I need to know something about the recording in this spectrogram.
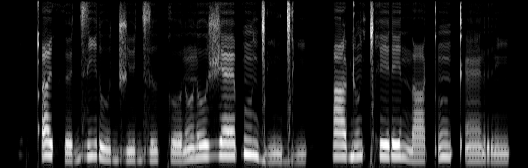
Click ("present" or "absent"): present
